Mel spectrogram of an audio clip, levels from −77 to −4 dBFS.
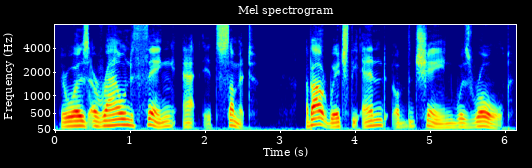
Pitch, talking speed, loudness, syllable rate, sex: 115 Hz, 165 wpm, -18 LUFS, 4.0 syllables/s, male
